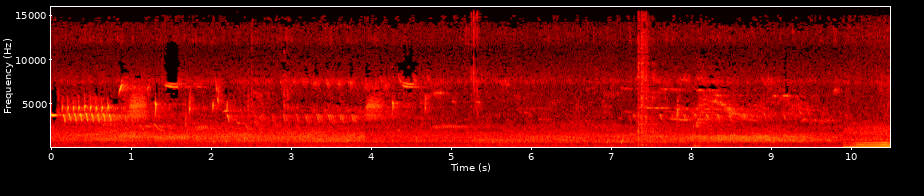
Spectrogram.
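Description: Small birds chirping in short, rapid trills over a faint, steady background noise. Guitar music comes in suddenly near the end.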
